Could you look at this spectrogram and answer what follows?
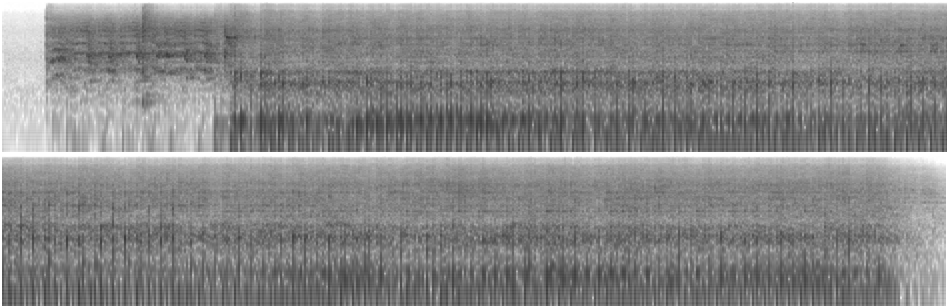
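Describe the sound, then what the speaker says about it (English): An Indian Chieftain motorcycle that has sat unstarted for several days cranks briefly before its engine catches, then settles into a loud, steady idle that runs for many seconds before cutting off. "as you can hear, the bike turned over for a couple of seconds before it actually started"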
